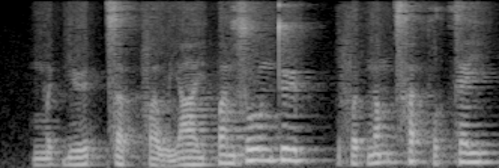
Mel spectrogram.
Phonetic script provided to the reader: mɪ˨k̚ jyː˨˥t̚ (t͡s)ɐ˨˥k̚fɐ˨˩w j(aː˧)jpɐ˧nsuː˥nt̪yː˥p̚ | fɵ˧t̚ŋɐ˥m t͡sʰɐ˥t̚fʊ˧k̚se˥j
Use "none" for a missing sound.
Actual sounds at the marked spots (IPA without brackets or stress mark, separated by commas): t͡s, aː˨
